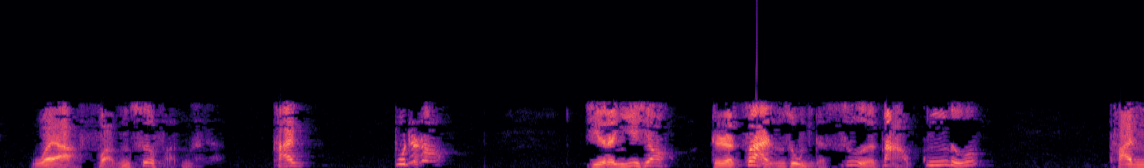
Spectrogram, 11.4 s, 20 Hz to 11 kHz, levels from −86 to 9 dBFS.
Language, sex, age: Chinese, male, 60-79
